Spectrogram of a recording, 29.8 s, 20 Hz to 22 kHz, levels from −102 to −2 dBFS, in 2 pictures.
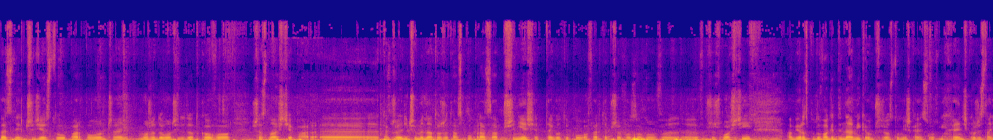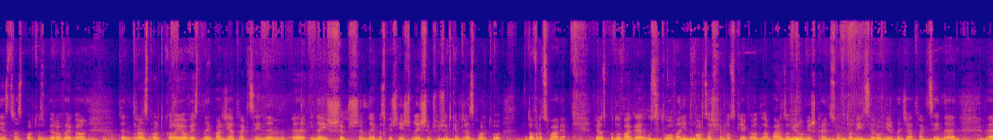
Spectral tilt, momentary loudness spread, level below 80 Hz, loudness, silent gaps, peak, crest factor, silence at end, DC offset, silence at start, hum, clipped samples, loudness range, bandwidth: -7 dB/octave; 8 LU; -44 dBFS; -29 LUFS; none; -4 dBFS; 24 dB; 0 s; under 0.1%; 0 s; none; under 0.1%; 5 LU; 19 kHz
